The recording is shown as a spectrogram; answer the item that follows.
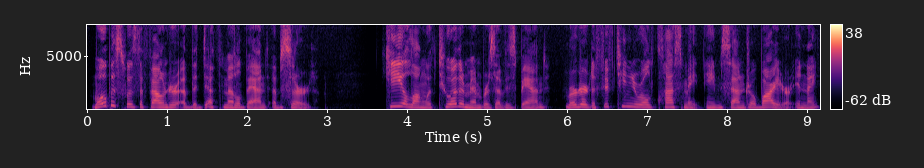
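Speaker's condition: No condition

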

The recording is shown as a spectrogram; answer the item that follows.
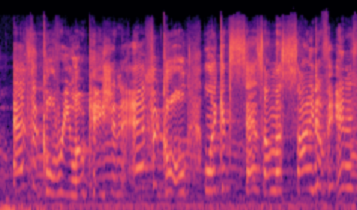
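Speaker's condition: No condition

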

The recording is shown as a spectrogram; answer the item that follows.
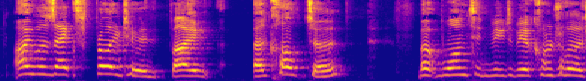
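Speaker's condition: Huntington's disease; inherited from father, carries mutation, learned father's diagnosis at 39, mood symptoms before medication, initially misdiagnosed

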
